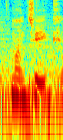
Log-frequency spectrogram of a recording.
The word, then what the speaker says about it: Montjuïc: Montjuïc.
